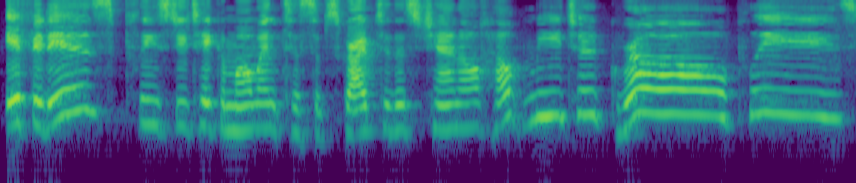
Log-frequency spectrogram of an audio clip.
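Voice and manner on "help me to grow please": high, slow sing-song begging for subscribers; playful plea. Real, not acted. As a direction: coax them sweetly, stretching each word. Asking viewers to subscribe.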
